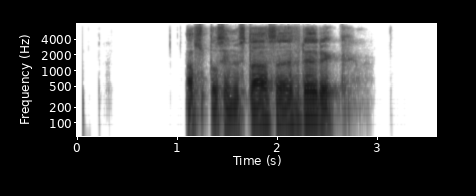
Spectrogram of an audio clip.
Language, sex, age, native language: Icelandic, male, 30-39, Icelandic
